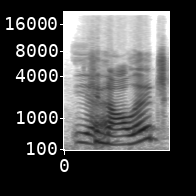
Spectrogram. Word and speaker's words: knowledge: like okay in English do you say quinoa knowledge knife no like the K is silent right I don't know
